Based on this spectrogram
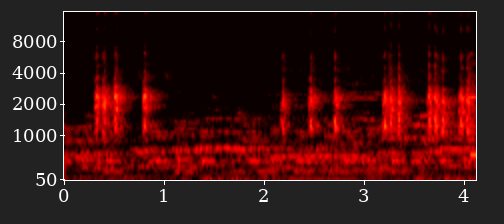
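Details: Yellow-vented bulbul singing in the afternoon: short, harsh, chattering bursts in irregular groups of two or three, separated by brief pauses, over a faint low hum.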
